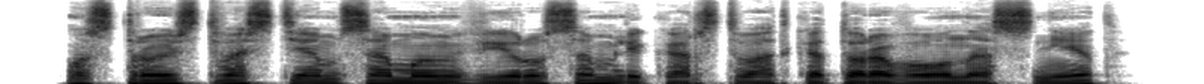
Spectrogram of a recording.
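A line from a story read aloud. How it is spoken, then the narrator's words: Too calm question. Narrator (Russian): как-то слишком спокойно уточнила Ванда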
